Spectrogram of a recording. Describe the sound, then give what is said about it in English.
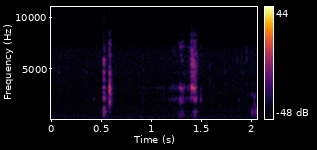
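Coffee being sipped close up, a few brief slurping and swallowing sounds with small clicks, quiet and separated by short pauses, with no speech. “Excuse me. Let me grab a sip of coffee here.”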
